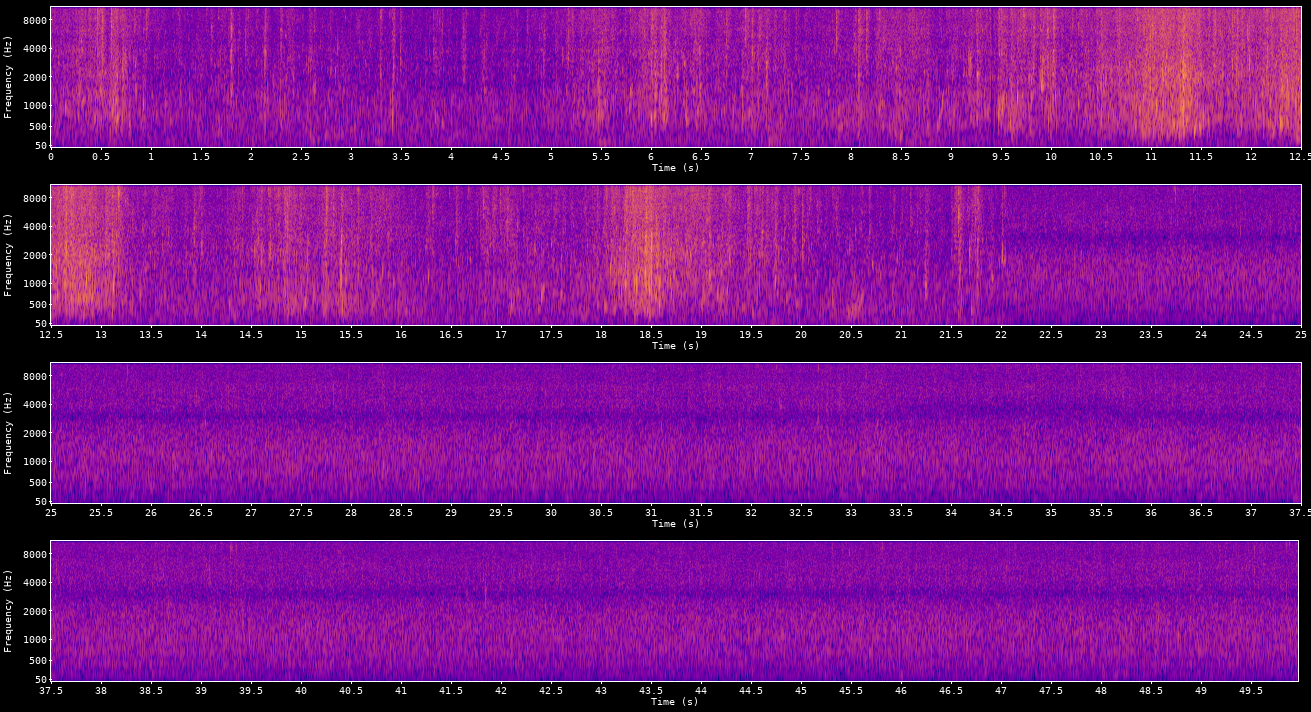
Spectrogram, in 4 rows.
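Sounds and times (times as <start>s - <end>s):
stream water splashing: 0.0s - 22.2s.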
